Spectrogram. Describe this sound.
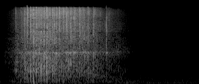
window-blinds-raise-02
Raising window blinds.
slide, sliding, curtain, squeak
